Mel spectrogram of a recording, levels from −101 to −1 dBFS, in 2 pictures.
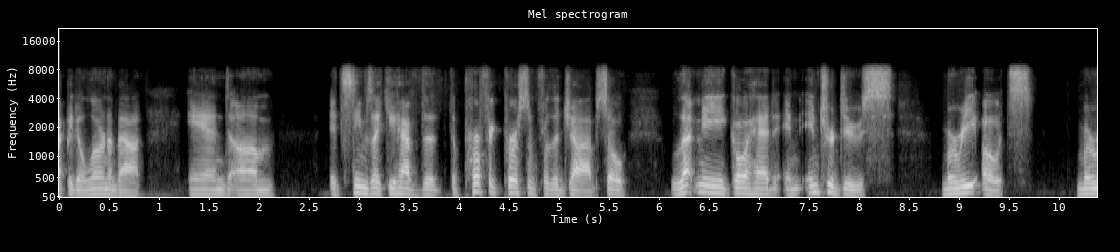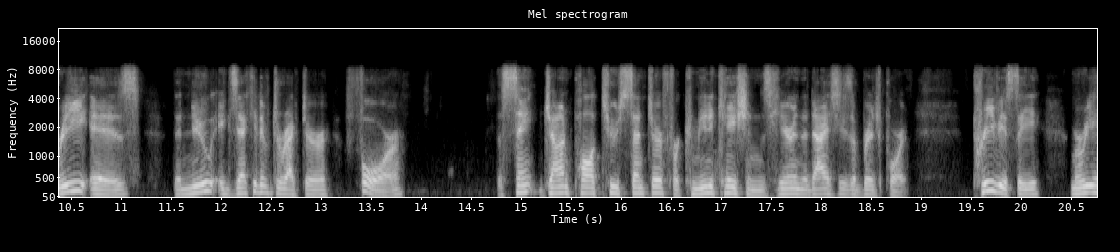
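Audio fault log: throughout: Opus voice compression, and heavy. The speech is cut off around 8 kHz and sounds muffled, hoarse and a bit robotic from coarse excitation coding, which fits roughly 10 kbps SILK.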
